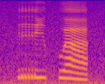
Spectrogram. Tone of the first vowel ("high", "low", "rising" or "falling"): high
